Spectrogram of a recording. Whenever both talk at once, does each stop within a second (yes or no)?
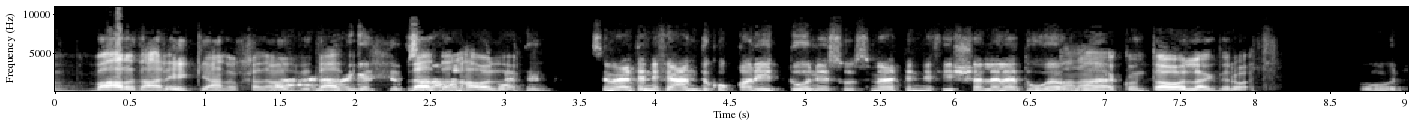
no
